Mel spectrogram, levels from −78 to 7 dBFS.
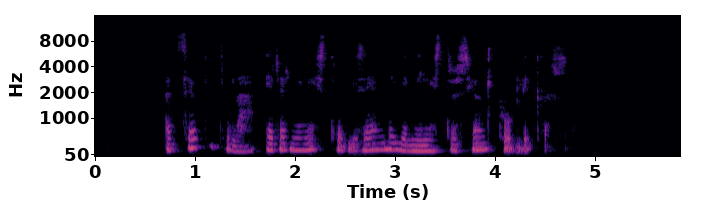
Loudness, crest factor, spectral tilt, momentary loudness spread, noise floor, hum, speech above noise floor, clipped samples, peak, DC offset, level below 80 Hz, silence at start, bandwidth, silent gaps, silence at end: -40 LUFS; 20 dB; -5.5 dB/octave; 8 LU; -78 dBFS; none; 38 dB; under 0.1%; -20 dBFS; under 0.1%; -80 dBFS; 0.7 s; 11 kHz; none; 1.15 s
